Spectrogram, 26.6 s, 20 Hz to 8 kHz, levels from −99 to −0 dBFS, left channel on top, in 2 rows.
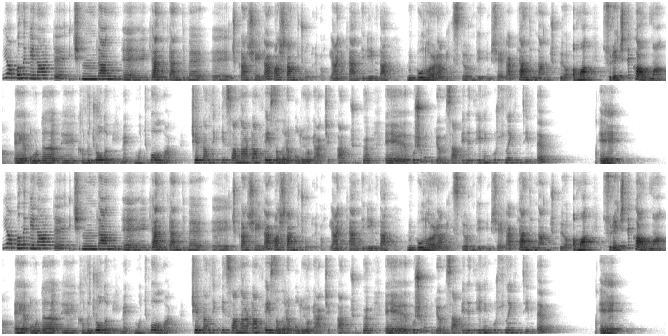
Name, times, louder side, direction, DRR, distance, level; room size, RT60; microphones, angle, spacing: voice 1, 0.0-6.2 6.5-7.7 8.1-11.7 12.1-12.3 12.6-13.2 13.5-16.6 17.1-20.1 20.5-20.6 20.9-24.1 25.2-25.5, equal, 5° left, 4 dB, 0.9 m, -25 dB
8.4 x 7.7 x 4.2 m, 0.79 s
head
